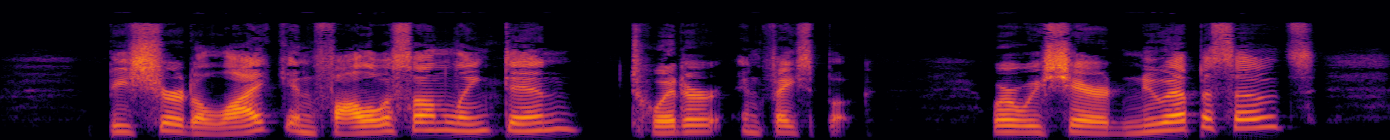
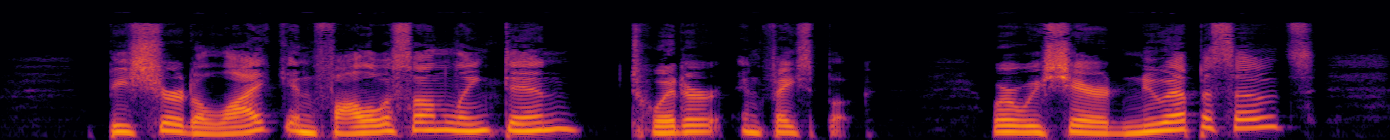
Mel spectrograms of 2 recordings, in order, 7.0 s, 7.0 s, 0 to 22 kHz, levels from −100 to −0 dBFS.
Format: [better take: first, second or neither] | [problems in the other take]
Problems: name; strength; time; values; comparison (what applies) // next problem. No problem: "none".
second | thin; very; fading below 600 Hz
